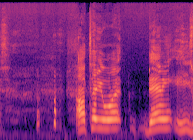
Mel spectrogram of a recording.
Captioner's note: giggles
